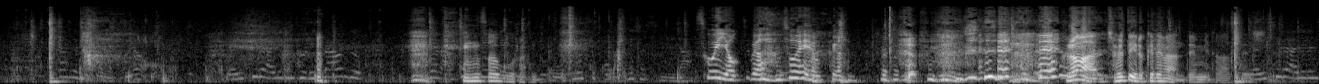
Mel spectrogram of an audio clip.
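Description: A young man and a young woman laugh together.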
